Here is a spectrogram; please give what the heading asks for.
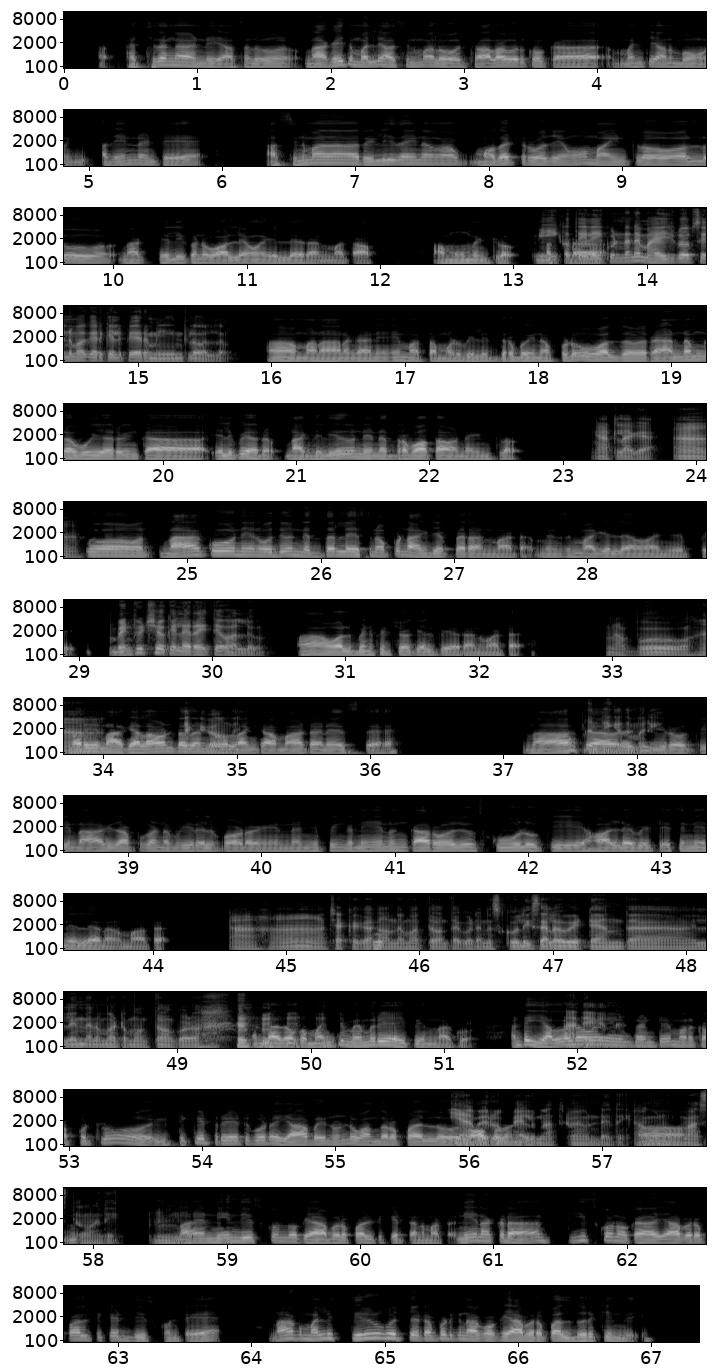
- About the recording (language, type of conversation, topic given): Telugu, podcast, సినిమాలు మన భావనలను ఎలా మార్చతాయి?
- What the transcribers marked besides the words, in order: in English: "మూమెంట్‌లో"; in English: "ర్యాండమ్‌గా"; in English: "సో"; other background noise; in English: "బెనిఫిట్"; in English: "బెనిఫిట్"; in English: "ఫేవరెట్ హీరోకి"; in English: "హాలిడే"; chuckle; in English: "మెమరీ"; in English: "టికెట్"; in English: "టికెట్"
